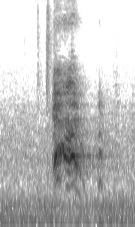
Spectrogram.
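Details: Rambo, a German Shepherd puppy, out enjoying a snow day, gives one short, sharp bark or yip lasting about a third of a second, with a faint low rumble of background noise underneath.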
